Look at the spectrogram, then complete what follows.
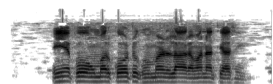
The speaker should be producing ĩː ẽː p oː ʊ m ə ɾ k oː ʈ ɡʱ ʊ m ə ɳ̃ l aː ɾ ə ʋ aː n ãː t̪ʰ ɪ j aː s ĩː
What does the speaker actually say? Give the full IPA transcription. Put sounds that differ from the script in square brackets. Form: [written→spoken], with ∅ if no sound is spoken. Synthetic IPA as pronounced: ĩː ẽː p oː ʊ m ə ɾ k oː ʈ ɡʱ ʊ m ə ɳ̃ l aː ɾ ə ʋ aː n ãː t̪ʰ ɪ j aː s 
